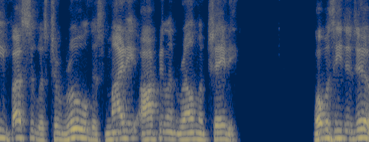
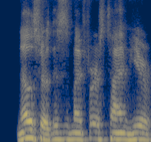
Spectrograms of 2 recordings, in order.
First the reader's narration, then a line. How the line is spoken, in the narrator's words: Vasu said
